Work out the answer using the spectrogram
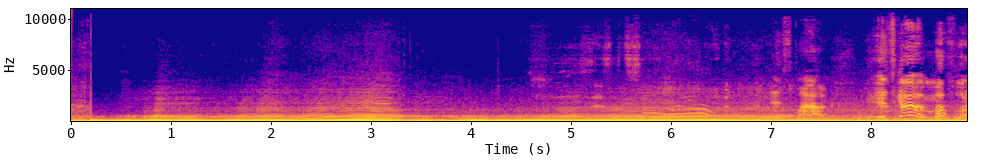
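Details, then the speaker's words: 2007 Chevrolet Cobalt SS after replacing the downpipe, which had leaked for about two months: engine revs up and settles with a deep, steady drone and no ticking or puffing; exhaust is loud but no longer leaks. "it's weird to hear my car like no but that is me idea how weird it is because it's always a leak you always heard a leak for luck how long has it been two months"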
